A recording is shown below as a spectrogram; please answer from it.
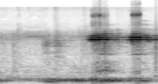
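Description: Two short, shrill finger whistles, each a single high steady note, about half a second apart in the second half.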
